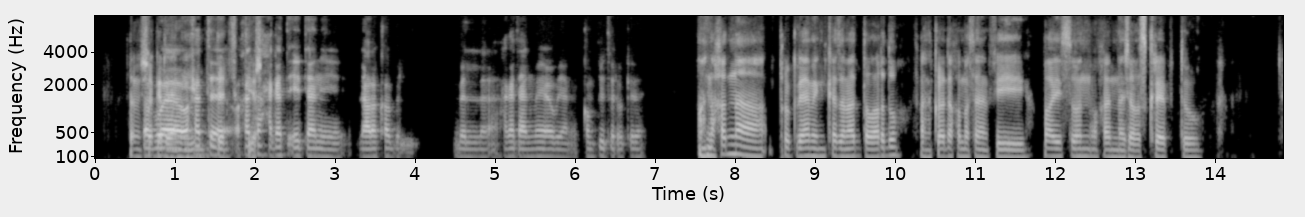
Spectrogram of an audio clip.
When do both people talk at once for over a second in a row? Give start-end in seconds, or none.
0.6-2.1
